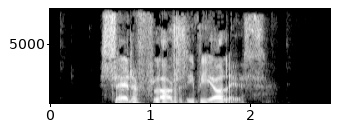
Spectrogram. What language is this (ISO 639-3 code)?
cat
